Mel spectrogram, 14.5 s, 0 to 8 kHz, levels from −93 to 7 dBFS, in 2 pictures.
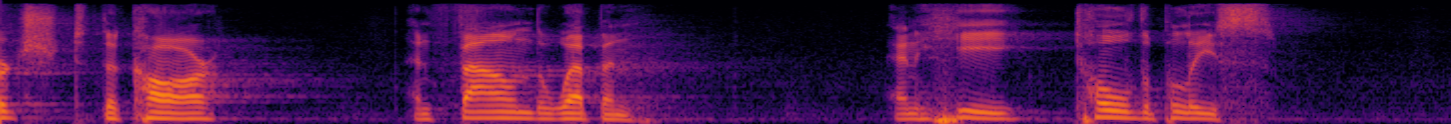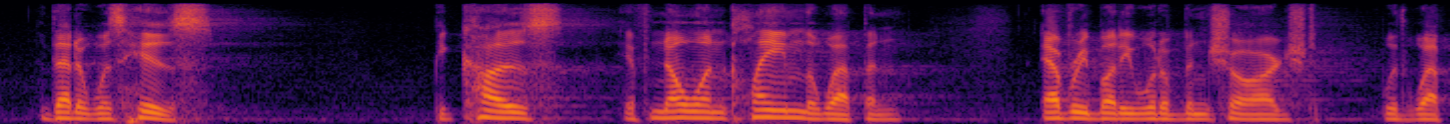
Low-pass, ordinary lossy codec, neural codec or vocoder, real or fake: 7.2 kHz; MP3, 64 kbps; none; real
